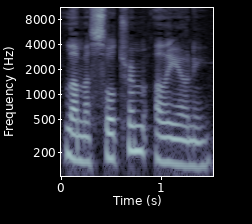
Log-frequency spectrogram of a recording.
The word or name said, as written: Lama Tsultrim Allione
